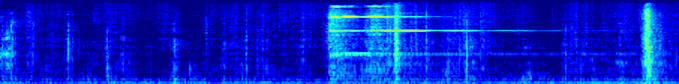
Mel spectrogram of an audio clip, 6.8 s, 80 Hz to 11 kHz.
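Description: A doorbell at the front door of 27 Ludwigstrasse rings once with a bright, high metallic chime that hangs and slowly fades over about two seconds, after a few soft, evenly spaced taps like footsteps. No one speaks.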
